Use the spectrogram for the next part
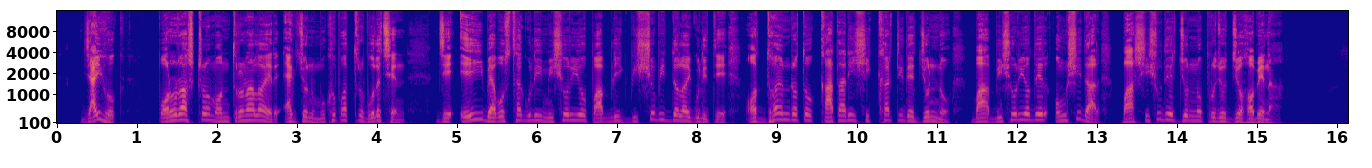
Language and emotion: Bengali, neutral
